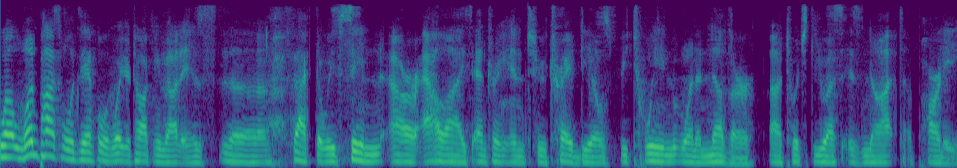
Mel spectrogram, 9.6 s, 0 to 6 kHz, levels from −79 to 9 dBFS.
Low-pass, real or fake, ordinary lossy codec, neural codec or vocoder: 5.4 kHz; fake; AAC, 24 kbps; vocoder, 44.1 kHz, 128 mel bands, Pupu-Vocoder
